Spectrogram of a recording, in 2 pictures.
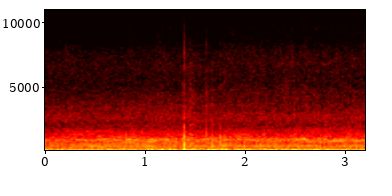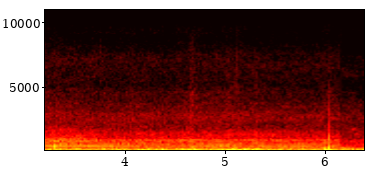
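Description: Outdoor urban background with a steady low rumble, and a faint steady hum that stops about four seconds in; a few light clicks about a second and a half in.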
